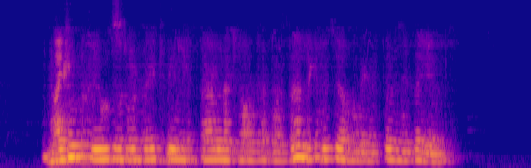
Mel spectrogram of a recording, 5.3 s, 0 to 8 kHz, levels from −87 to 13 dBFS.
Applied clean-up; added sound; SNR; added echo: neural mask model DeepFilterNet 3.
